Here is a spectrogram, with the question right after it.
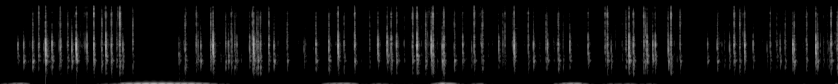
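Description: Fingertips type continuously on a backlit mechanical keyboard with plastic keycaps, an FR4 plate and tactile switches. Rapid, bright, dry clacks with almost no ring come in quick bursts, broken by a short gap near the start that carries a faint low rumble.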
